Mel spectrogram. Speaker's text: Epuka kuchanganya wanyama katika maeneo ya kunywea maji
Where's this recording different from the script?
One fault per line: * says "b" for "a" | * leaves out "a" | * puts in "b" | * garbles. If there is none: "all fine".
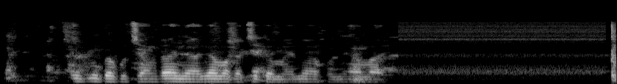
all fine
